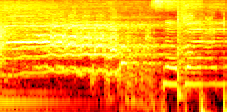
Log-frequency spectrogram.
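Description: Live band music: a singer holds a long, high, wavering note over a sustained keyboard chord while the drums stop. The hand drums come back in near the end.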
